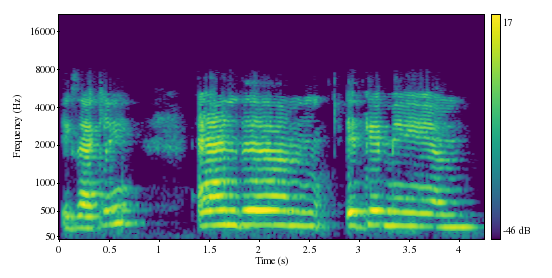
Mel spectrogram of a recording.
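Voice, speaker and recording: A woman of thirty from Lithuania, a guest chatting casually over a call and often pausing to search for English words. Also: a little high, steady tone, highs cut off. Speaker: guest, upcycling designer and potter. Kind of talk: casual chat. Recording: roomy echoey sound.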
